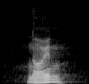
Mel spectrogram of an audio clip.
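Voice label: "neun", German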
